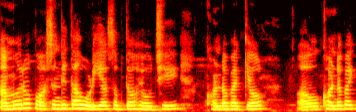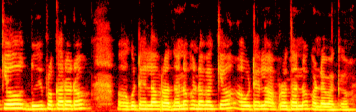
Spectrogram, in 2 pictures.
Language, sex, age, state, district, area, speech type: Odia, female, 18-30, Odisha, Cuttack, urban, spontaneous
